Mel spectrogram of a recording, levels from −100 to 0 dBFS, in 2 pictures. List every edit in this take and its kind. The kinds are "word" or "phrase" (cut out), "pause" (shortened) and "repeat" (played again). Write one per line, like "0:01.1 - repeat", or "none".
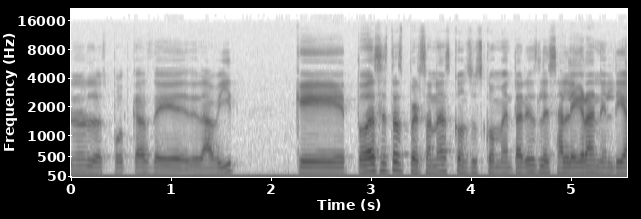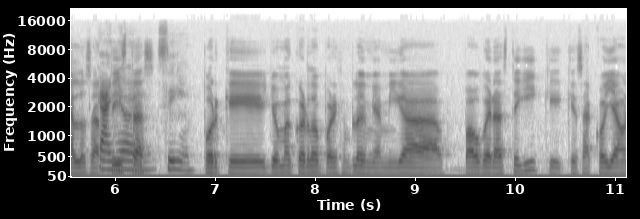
0:02.2 - word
